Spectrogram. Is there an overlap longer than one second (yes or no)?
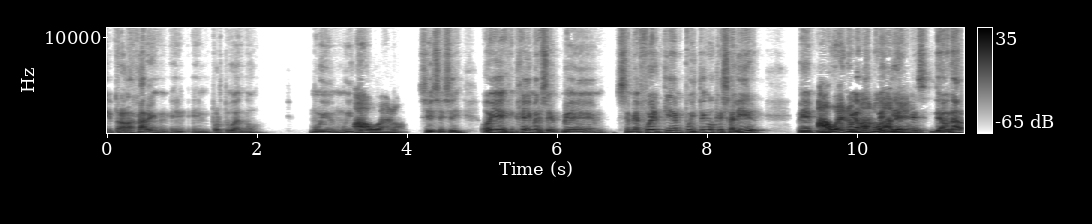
yes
